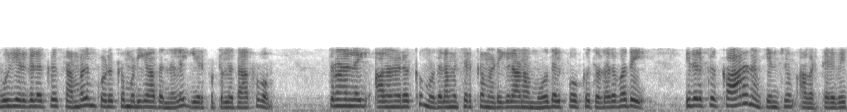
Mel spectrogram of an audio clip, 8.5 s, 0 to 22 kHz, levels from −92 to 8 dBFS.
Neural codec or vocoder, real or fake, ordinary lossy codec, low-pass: codec, 16 kHz, 8 kbps, FreqCodec, smaller model; fake; Opus, 32 kbps; 3.6 kHz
